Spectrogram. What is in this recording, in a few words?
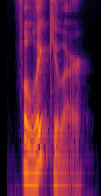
"follicular", medical English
